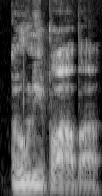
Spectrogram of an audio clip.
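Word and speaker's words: Onibaba: Hey, let's look at some pics that AC Nicholas sent of uh this is the screening of Oni Baba. Is that how you pronounce it?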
